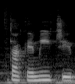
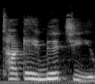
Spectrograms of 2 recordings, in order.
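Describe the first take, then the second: First: It is said with Japanese vowels and rhythm. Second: It is said with English vowels and rhythm. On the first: The speaker calls it right. "in Japanese it'd be" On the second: The speaker calls it wrong. "they're like Takemichi, like in English"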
